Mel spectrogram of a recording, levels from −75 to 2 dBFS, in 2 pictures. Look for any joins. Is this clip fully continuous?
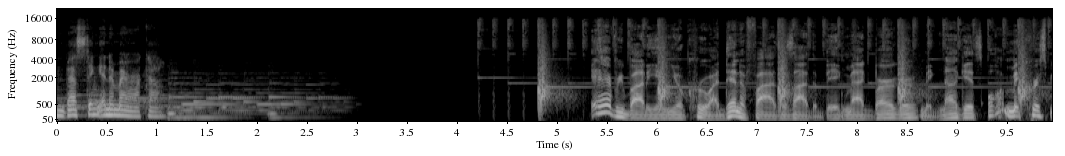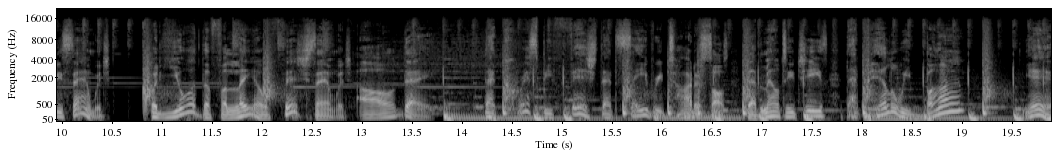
no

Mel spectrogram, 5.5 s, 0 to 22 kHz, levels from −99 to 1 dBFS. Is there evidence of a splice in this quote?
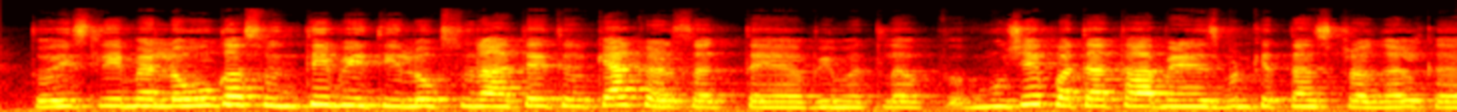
no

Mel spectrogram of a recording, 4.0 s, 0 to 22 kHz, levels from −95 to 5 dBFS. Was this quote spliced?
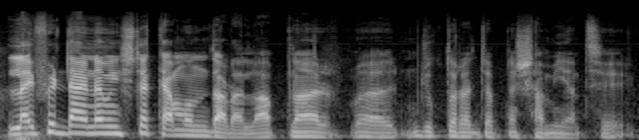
no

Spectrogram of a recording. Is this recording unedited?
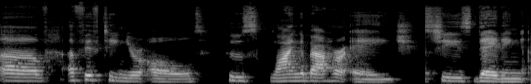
no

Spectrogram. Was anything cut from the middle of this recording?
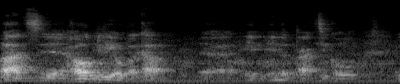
no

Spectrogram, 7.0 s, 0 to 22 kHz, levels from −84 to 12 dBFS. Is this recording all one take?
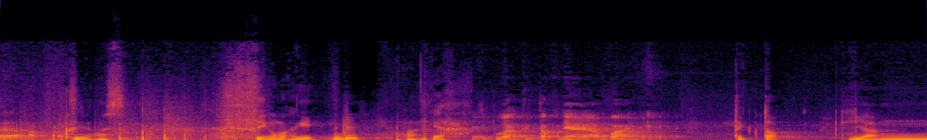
no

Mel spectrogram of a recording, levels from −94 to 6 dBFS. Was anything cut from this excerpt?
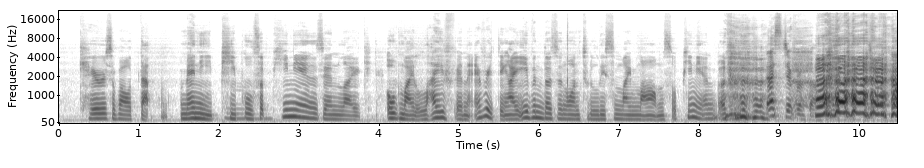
no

